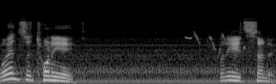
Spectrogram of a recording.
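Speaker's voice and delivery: ordinary talk, nothing marked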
